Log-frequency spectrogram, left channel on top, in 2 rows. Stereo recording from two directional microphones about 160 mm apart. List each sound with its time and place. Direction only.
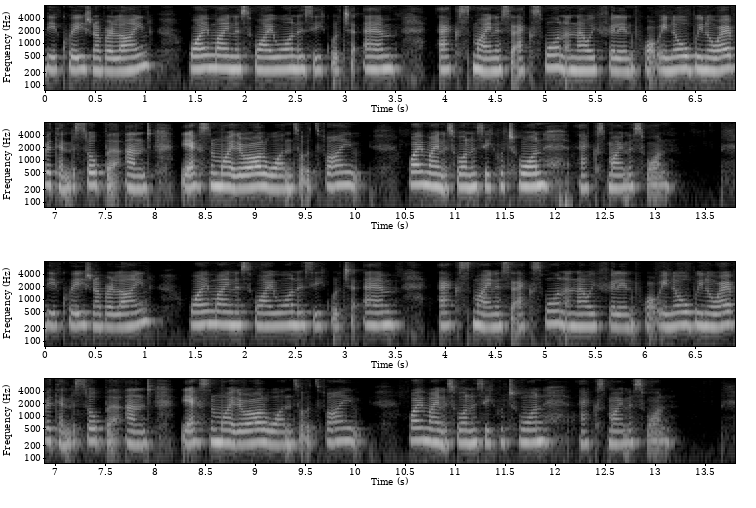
0.0 s speech: 50° left (ahead or behind)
